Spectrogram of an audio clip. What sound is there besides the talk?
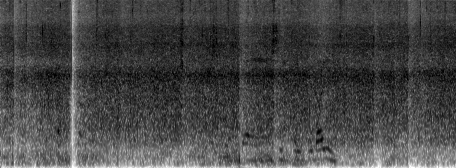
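heavy rain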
